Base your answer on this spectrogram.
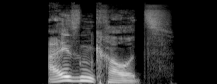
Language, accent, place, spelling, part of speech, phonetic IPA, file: German, Germany, Berlin, Eisenkrauts, noun, [ˈaɪ̯zn̩ˌkʁaʊ̯t͡s], De-Eisenkrauts.ogg
- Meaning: genitive singular of Eisenkraut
